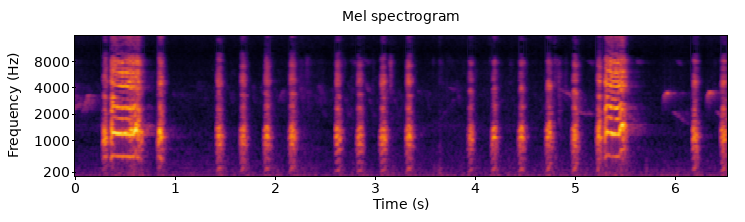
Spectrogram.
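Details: Very vocal hen calling the rooster in distress, a steady series of sharp clucks roughly three per second, framed by two loud raspy squawks at the start and near the end.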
